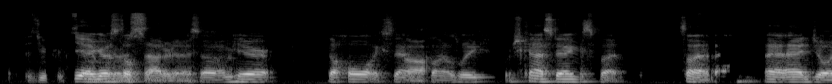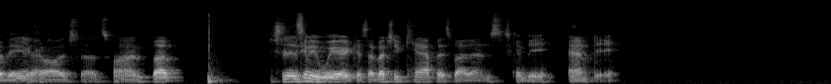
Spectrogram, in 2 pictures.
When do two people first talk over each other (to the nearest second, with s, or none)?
1 s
